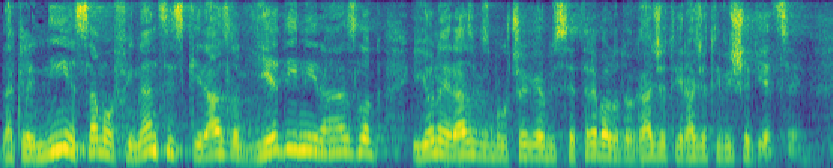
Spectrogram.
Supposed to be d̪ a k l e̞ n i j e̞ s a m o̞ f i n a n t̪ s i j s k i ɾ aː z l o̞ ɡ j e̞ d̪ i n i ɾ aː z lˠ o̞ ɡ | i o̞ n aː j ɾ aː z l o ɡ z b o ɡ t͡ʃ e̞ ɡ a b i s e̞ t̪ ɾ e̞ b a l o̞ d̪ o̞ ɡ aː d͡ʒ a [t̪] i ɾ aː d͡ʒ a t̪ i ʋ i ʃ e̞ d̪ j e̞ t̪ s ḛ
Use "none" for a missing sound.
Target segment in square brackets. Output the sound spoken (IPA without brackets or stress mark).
t̪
